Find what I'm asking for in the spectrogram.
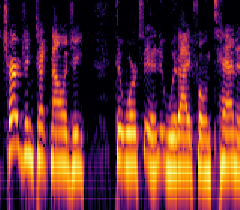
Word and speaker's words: iPhone X: The iPhone X, pronounced iPhone 10, is Apple's $1,000 anniversary device with an edge-to-edge OLED display, facial recognition, and no home button.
